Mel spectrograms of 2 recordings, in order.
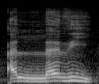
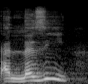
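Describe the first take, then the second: First: The consonant is a soft th sound. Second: The consonant is a buzzing z sound. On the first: The speaker calls it right. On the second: The speaker calls it wrong. "mungkin bunyikan huruf zai"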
